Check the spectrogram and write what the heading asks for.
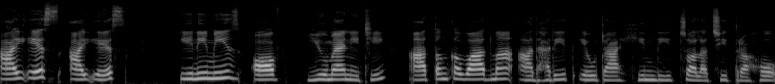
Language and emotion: Nepali, neutral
